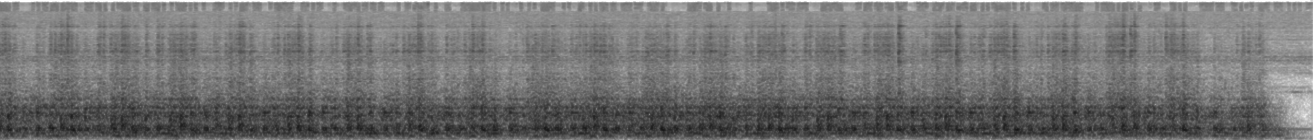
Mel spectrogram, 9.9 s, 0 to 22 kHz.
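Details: Restored Simplex engine run on 30 psi compressed air, unlubricated: quick raspy chuffing about two beats a second, steady until air shut off; runs freely but some leaks remain.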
